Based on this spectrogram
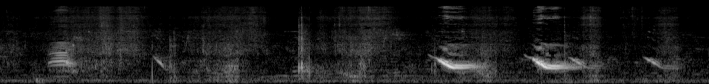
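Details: Loud young Nias hill myna making a series of falling whistled notes. After some soft sounds, three stronger descending calls come roughly one second apart, the last one quieter.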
